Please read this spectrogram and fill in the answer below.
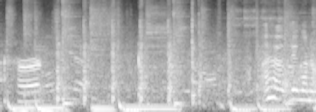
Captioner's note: hammering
